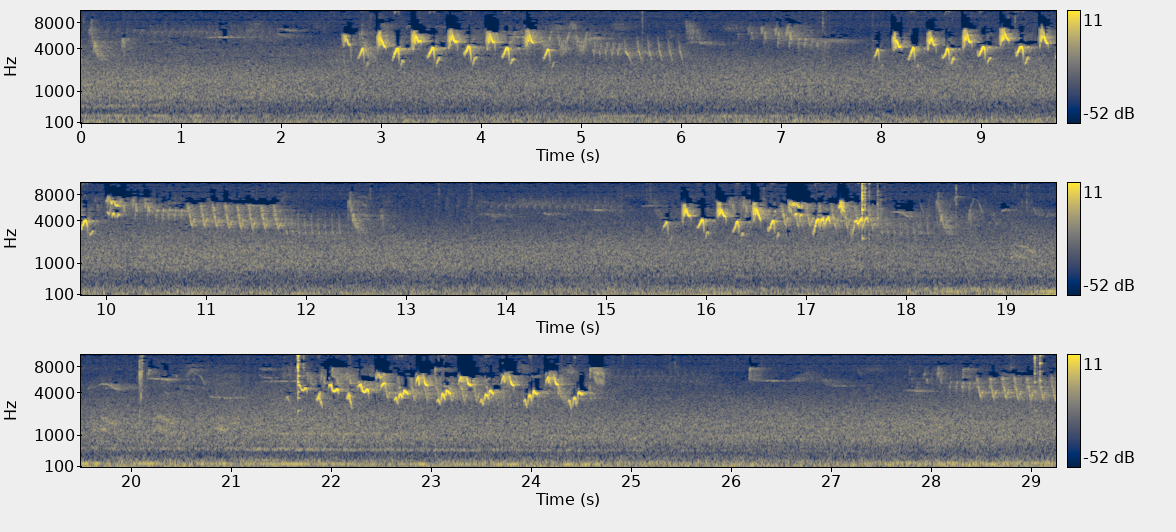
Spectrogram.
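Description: A songbird singing nearby: bursts of rapid, high chirping notes, each lasting about two seconds, repeated roughly every five to six seconds, over a steady outdoor background hum.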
